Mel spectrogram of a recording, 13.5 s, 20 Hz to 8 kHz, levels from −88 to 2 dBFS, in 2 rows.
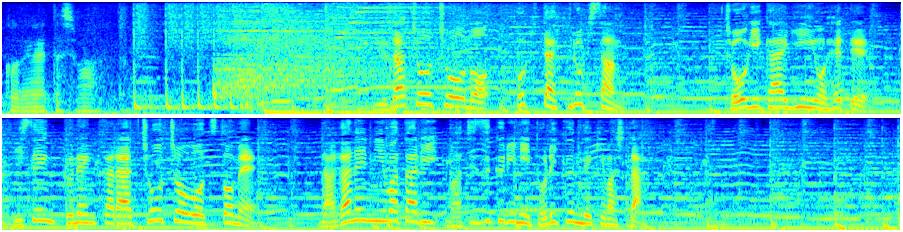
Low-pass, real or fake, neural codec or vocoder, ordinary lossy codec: none; real; none; none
